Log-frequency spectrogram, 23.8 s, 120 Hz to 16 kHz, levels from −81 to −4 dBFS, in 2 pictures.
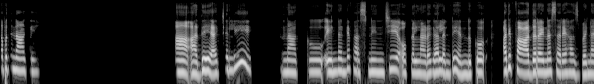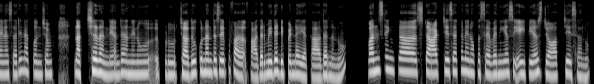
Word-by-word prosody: కాకపోతే 290 0 -3
నాకి 260 -1 -1 2.9
ఆ! - - +7 0.3
అదే 245 +5 +3 0.2
యాక్చువల్లీ 280 - -2 1.0
నాకు 240 +1 -4 0.3
ఏంటంటే, 250 +2 0
ఫస్ట్ 245 -2 -4
నించి 245 +3 -1 0.2
ఒకళ్ళని 230 0 -2
అడగాలంటే 230 +2 0
ఎందుకో 215 +3 0 0.5
అది 315 +5 +4
ఫాదర్ 240 0 +6
అయినా 240 +1 +2
సరే, 230 -1 +1
హస్బెండ్ 215 -1 -2
అయినా 215 0 -2
సరే, 215 +4 -3
నాకు 245 -2 -5
కొంచెం 220 0 -3 0.5
నచ్చదండి. 225 -2 +3
అంటే 210 +3 -3 0.2
నేను 215 0 -1 0.4
ఇప్పుడు 210 +1 -5 0.2
చదువుకున్నంత 235 +4 +2
సేపు 240 +3 +1
ఫా 235 - +4 0.3
ఫాదర్ 205 +3 -1
మీదే 240 +2 +4
డిపెండ్ 215 0 -2
అయ్యా 190 -3 -1
కాదనను. 180 +1 -2 0.5
వన్స్ 255 +2 +3
ఇంకా 260 -1 -1 0.4
స్టార్ట్ 225 -2 +3
చేసాక 250 0 0
నేను 245 -2 0
ఒక 230 +1 -6
7 215 0 -1
ఇయర్స్, 230 0 -2
8 215 0 -2
ఇయర్స్ 230 +1 0
జాబ్ 195 -1 -1
చేశాను. 190 -4 -3
230 Hz, 115 wpm, -23 LUFS, 215-245 Hz, 2.9 s, ఆ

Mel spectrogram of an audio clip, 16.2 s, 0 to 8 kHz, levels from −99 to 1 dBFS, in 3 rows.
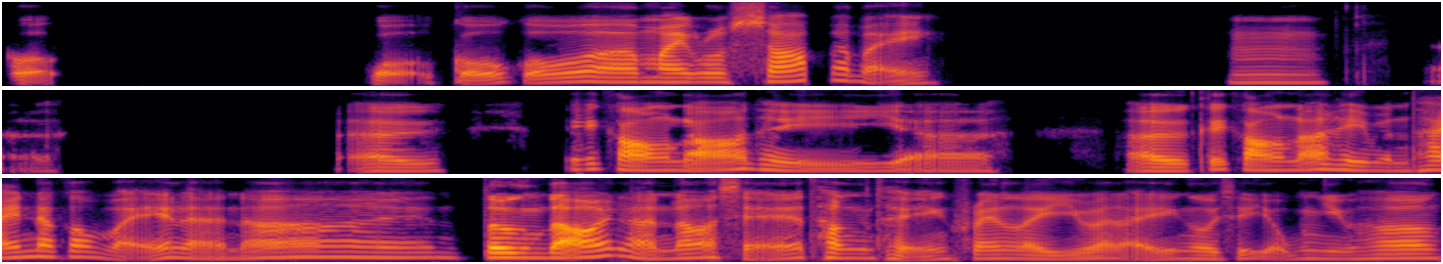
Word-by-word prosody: Của 485 +1 -5 1.2
Của 455 -1 -6
của 455 -1 -3
của 160 +2 0
Microsoft 155 +3 +3
á 215 -2 -5
bạn. 170 -8 -4 1.1
Ừm, 140 0 -12 0.5
ờ. - - -18 1.1
Ừ, - - -10 0.7
cái 175 - -7
cái 190 - -2
con 150 -4 +4
đó 70 - +3
thì, 65 -1 -5
ờ, 65 -1 -6 0.5
ừ, 130 0 +1
cái 90 - -1
con 75 -2 +2
đó - - +2
thì 155 -3 -1
mình 135 -1 -10
thấy 160 +5 +2
nó 200 +1 +1
có 200 -1 -1
vẻ - - -1
là - - -2
nó 190 - -1 0.5
tương 175 -1 +7
đối 205 +5 +9
là 220 - 0
nó 155 +3 +1
sẽ 150 - -1
thân 155 -3 0
thiện, 130 -4 -4
friendly 130 - -2
với 75 - -2
lại - - -4
người 130 -2 -5
sử - - -8
dụng 140 +2 -9
nhiều 130 -1 -8
hơn. 150 +2 -1
150 Hz, 160 wpm, -27 LUFS, 130-175 Hz, 1.2 s, đối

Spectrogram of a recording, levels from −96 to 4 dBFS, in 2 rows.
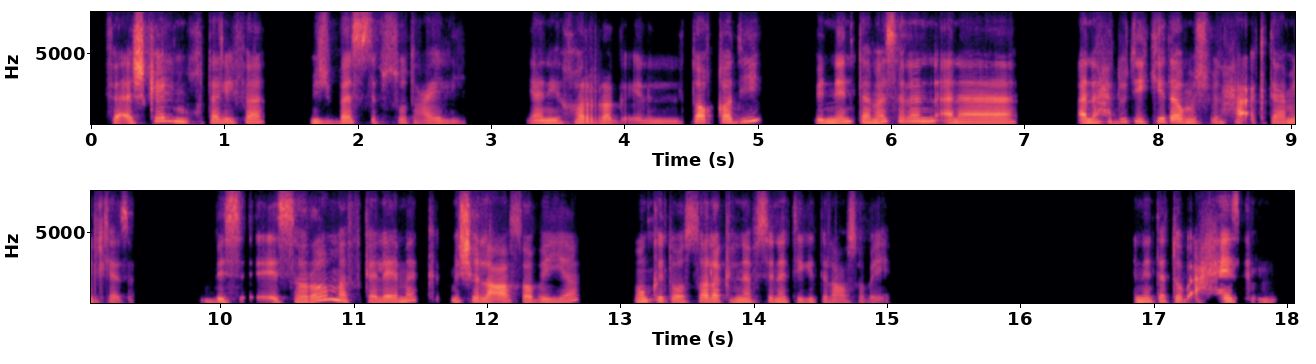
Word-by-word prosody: في - - +1
أشكال 245 -1 +6
مختلفة، 195 -2 -1 0.4
مش 155 -4 -2
بس 185 +6 +1
في 180 - -10
صوت 190 -2 -8
عالي، 150 - -6 0.5
يعني 155 +1 0
خرّج 185 -2 -1
الطاقة 200 - 0
دي، 230 - 0 0.4
في 165 - +1
إن 170 +2 +1
أنت 205 +1 +1
مثلًا 225 +5 +1 0.2
أنا 185 0 +3 0.5
أنا 185 0 +5
حدودي 205 +3 -2
كده، 220 +5 +3
ومش 180 -5 -2
من 175 - -6
حقك - - +1
تعمل 180 -4 -3
كذا، - - -5 0.5
بص 170 -2 0 0.2
الصرامة 210 - +3
في - - -15
كلامك 185 +7 -1 0.2
مش 195 - +7
العصبية، 175 - +1 0.4
ممكن 210 +1 +1
توصّلك 190 +2 0
لنفس 175 +1 -2
نتيجة 170 -2 -4
العصبية. 150 -1 -8 1.9
إن 180 - 0
أنت 185 - -3
تبقى 190 0 -1
حازم. 175 -6 +1
185 Hz, 135 wpm, -26 LUFS, 170-200 Hz, 1.9 s, مش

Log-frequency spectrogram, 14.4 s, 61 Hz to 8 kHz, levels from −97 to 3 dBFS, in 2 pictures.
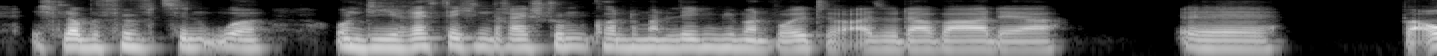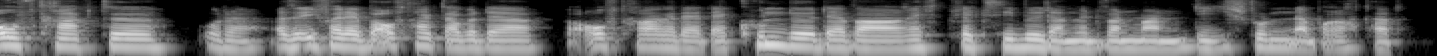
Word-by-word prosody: ich - - -11
glaube 135 -2 +5
15:00 135 -1 -2 0.3
und 140 -4 +1
die 130 0 +2
restlichen 145 +1 0
3 135 -1 0
Stunden 140 +2 -4
konnte 135 -2 -2
man 130 -1 -1
legen, 135 +1 -1
wie 135 - -2
man 125 -2 -1
wollte. 120 +1 -2
Also, 115 0 -2
da 115 0 0
war 115 0 +4
der, 110 0 -3 0.5
äh, 120 -3 -1 0.6
Beauftragte 140 -3 +3
oder 120 -4 -6
also 140 +1 +1
ich 150 -2 0
war 150 - +5
der 140 -2 +5
Beauftragte, 150 +2 +1
aber 125 0 0
der 120 0 -1
Beauftrager, 135 -2 -1
der 115 -2 -2
der 115 - -3
Kunde, 150 +1 +2
der 125 -2 0
war 115 -1 +6
recht 130 +1 -6
flexibel 135 0 0
damit, 115 -1 0
wann 120 0 0
man 115 0 0
die 120 -1 -6
Stunden 135 -1 -4
erbracht 115 +1 -4
hat. 205 - -5
130 Hz, 180 wpm, -23 LUFS, 120-140 Hz, 0.6 s, war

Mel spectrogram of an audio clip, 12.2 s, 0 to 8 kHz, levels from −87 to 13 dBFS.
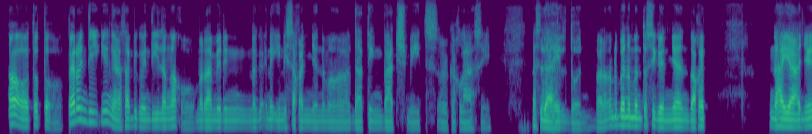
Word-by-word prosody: Oo, 130 -7 +7
totoo. 95 -8 -4
Pero 190 +6 +7
hindi 195 -5 -1
yun 195 -1 -2
nga, 110 -2 0
sabi 125 +2 -2
ko, 115 - -2
hindi 115 +1 -3
lang 115 0 -1
ako. 95 -6 -4
Marami 110 0 0
ring 110 -1 -3 0.3
naga 110 0 -7
nainis 110 -2 -5
sa - - -2
kanya 105 -1 -5
na 100 - -10
mga 100 0 -8 0.2
dating 100 0 -6
batchmates 95 -2 -3
or 95 -3 -12
kaklase, 95 +1 -9 0.6
kasi - - -2
dahil 100 +1 +3
do'n. 90 +1 -10
Parang 105 +6 -2
ano 135 - -2
ba 140 - +7
naman 130 -2 +4
'to 125 - -3
si 130 - +1
ganyan, 115 -1 +3
bakit 110 +3 +2 0.9
hinahayaan 120 -2 +8
niyo 120 - +2
110 Hz, 175 wpm, -27 LUFS, 100-120 Hz, 0.9 s, hinahayaan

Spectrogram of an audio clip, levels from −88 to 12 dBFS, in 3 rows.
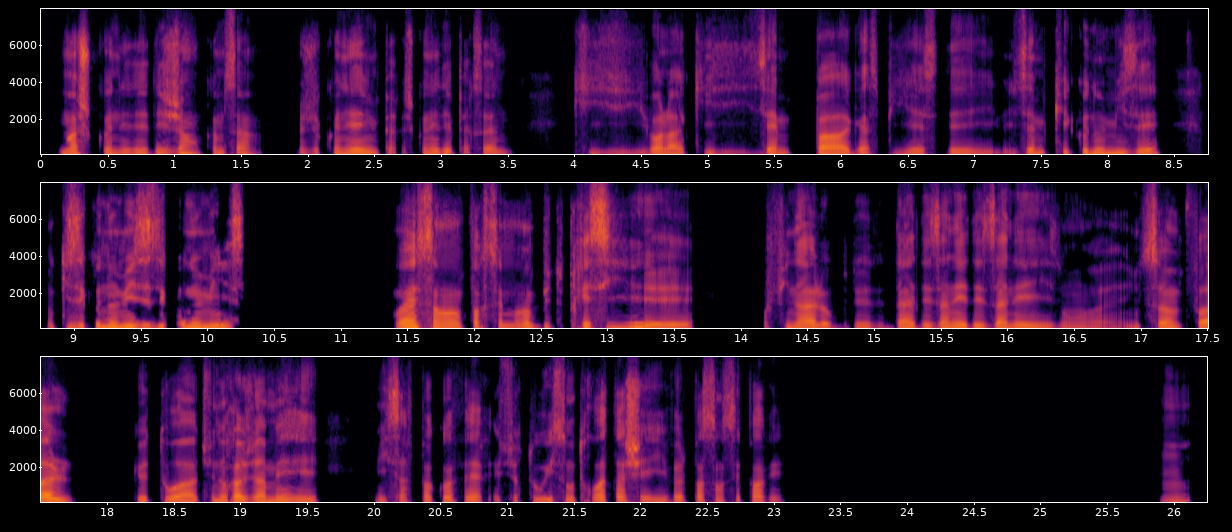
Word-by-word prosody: Moi, 165 - +2
je 170 - +6
connais, 105 +4 -4
il 135 - -5
y - - 0
a - - -3
des 100 +1 -5
gens 185 - 0
comme 105 -8 -8
ça. 95 -2 -4 0.3
Je 95 0 -10
connais 105 +10 0
une 125 -6 0
pe - - -10
je - - -11
connais 110 +7 -3
des 110 -3 -3
personnes 130 +3 -7 0.5
qui, 90 -1 -13
voilà, 90 +4 +2
qui 90 - -11 0.3
z 85 - -2
aiment 90 -2 +1 0.2
pas 95 -1 +6
gaspiller. 95 +1 -6
C'est - - -9
des 85 0 -6
ils 90 +2 -6
aiment 95 0 -1
qu'économiser. 100 - -2 0.4
Donc - - -10
ils 100 +1 +3
économisent, 110 +2 +3
ils - - 0
économisent 110 +7 +2 1.1
ouais, 175 +4 +8
sans 155 -3 +5
forcément 145 -1 -1
un - - +3
but 140 0 -7
précis 185 +11 +4
et 85 -1 +2 0.5
au - - -15
final, 120 +3 +2
au 95 - 0
bout 85 - -25
de 95 -1 -6 0.2
da 105 -1 +3
des 100 +1 -3
années, 115 +3 +3
des 105 0 0
années, 115 +1 +2
ils 90 -2 -5
ont 85 0 -9 0.2
une 90 - -12
somme 95 0 +2
folle - - +6 0.5
que, 95 - -2
toi, 105 +1 +2
tu - - -8
n'auras 95 +1 +4
jamais 100 +11 +1
et - - -9 0.4
mais - - -8
ils - - -9
savent - - -1
pas 125 - -3
quoi 140 +2 -1
faire 125 -2 -1
et - - -12
surtout, 155 +2 -9
ils 145 - -1
sont 95 - -2
trop 130 - -6
attachés, 135 -2 +3
ils 95 -5 -6
veulent 85 -1 -2
pas - - -3
s'en 130 0 -5
séparer. 115 -2 -5 2.8
Mmh. 95 -1 -9
105 Hz, 185 wpm, -27 LUFS, 95-125 Hz, 2.8 s, ouais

